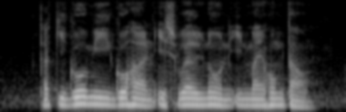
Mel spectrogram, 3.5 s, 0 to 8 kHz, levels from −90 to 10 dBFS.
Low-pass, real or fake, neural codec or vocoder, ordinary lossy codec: none; real; none; none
